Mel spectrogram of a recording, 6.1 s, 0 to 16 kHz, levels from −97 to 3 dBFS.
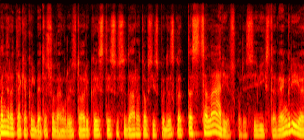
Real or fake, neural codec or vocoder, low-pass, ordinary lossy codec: real; none; 14.4 kHz; AAC, 64 kbps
